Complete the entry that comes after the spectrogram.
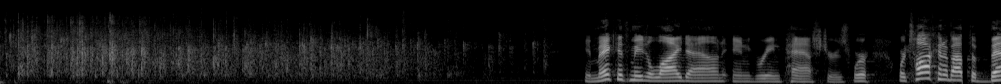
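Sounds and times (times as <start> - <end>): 
audience applause: 0.0 - 5.6
speech: 5.8 - 10.0.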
